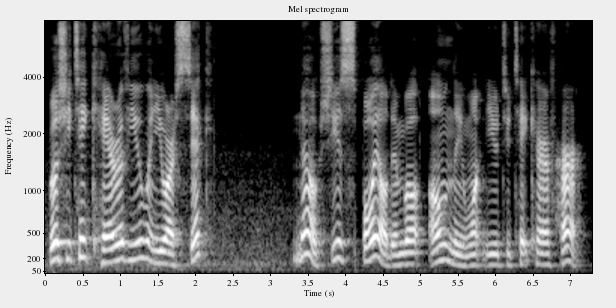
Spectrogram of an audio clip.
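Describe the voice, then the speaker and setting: A man's voice: on the high side, unhurried, voice pushed up, lightly acted. A man voicing a blunt old woman fortune-teller in a storybook, bossy and emphatic as she hands out scorn and instructions. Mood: scornful. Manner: emphatic, instructing, asks rhetorical questions.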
